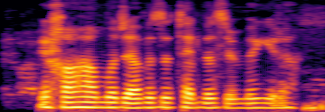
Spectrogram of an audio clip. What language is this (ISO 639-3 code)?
fas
